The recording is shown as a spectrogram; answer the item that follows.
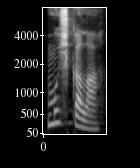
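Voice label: "мыськала", Komi, female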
